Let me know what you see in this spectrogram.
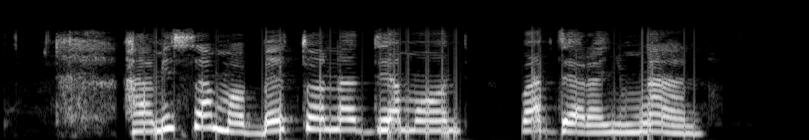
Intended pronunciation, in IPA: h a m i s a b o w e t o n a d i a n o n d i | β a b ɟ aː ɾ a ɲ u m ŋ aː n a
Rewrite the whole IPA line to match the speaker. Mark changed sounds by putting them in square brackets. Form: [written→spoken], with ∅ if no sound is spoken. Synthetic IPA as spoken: h a m i s a [b→m] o [w→b] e t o n a d i a [n→m] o n d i | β a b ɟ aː ɾ a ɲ u m ŋ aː n a

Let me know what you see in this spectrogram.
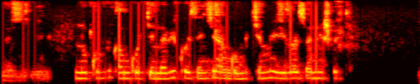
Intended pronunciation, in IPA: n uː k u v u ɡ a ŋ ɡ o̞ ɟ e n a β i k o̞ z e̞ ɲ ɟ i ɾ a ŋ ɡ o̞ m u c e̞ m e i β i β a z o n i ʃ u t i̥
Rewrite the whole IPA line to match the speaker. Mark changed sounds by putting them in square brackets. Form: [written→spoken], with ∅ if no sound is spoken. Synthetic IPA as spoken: n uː k u v u ɡ a ŋ ɡ o̞ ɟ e n a β i k o̞ z e̞ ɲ ɟ i ɾ a ŋ ɡ o̞ m u c e̞ m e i β i β a z o n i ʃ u t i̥

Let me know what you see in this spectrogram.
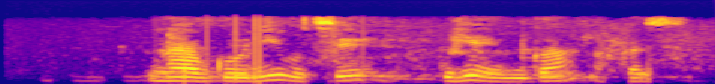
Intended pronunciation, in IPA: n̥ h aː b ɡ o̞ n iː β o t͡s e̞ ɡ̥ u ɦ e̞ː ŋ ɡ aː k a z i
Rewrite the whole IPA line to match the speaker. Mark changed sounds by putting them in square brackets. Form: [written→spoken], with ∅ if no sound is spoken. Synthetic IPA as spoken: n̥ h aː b ɡ o̞ n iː β [o→u] t͡s e̞ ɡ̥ u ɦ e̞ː [ŋ→m] ɡ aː k a z i

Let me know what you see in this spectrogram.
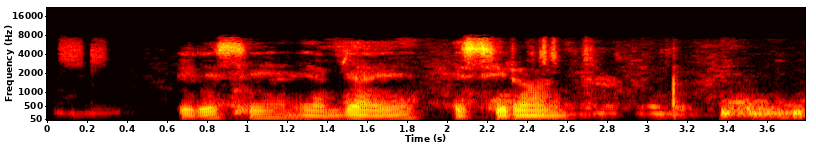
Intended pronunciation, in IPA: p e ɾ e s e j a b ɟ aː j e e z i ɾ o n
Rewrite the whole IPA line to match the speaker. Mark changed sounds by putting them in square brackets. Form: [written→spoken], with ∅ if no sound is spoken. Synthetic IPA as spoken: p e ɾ e s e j a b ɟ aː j e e [z→s] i ɾ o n

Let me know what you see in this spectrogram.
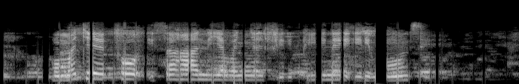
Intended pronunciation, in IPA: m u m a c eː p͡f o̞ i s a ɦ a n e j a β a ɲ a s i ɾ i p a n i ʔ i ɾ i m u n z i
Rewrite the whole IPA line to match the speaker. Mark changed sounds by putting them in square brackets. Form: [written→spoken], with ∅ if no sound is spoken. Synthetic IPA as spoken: m u m a [c→ɟ] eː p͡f o̞ i s a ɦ a n [e→i] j a β a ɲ a [s→f] i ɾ i p [a→i] n [i→e] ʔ i ɾ i m [u→uː] n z i

